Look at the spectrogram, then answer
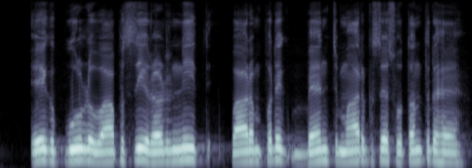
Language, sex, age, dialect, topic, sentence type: Hindi, male, 18-24, Kanauji Braj Bhasha, banking, statement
